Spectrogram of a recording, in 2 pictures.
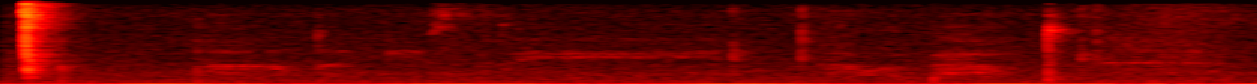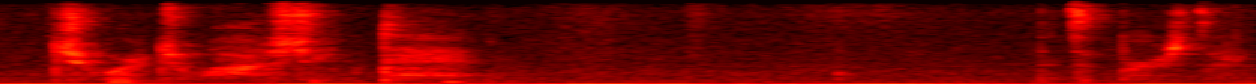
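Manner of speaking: hushed, voiceless whisper. Shown as a demonstration. Teacher telling a puppet her answer, whispering. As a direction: whisper it very softly, like a secret. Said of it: "I am just going to whisper".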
